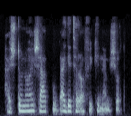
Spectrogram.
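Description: Her voice somewhat breathy and dark and mellow in tone, a woman speaks at a medium pitch. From Iran. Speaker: immigrant business owner. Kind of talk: personal testimony interview.

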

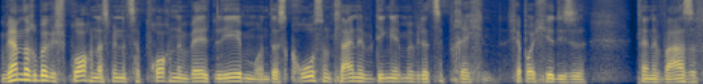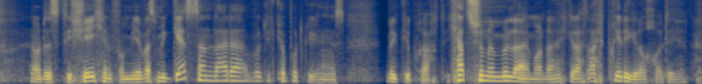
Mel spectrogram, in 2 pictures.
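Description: A man with a dark, mellow tone talks at a very fast pace. The sound is dry and close with no echo, in a very clean recording over a silent background. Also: medium pitch for a man, ordinary pitch variation. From East Berlin, Germany. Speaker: pastor. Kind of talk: sermon.

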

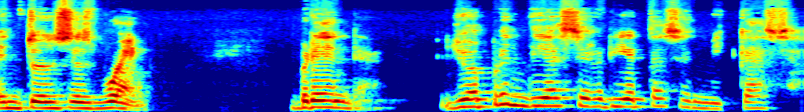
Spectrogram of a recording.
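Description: With a dark, mellow tone, her voice sits fairly high for a woman. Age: 30s. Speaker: nutritionist and family counselor. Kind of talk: interview.

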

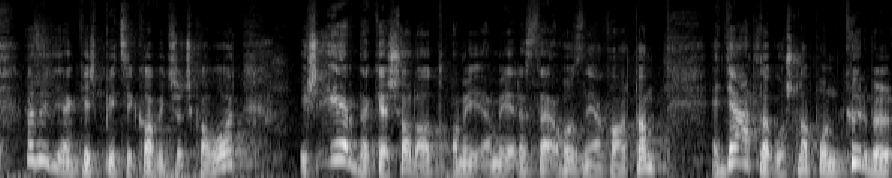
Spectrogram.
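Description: Very fast speech with lively intonation plays against noticeable background noise. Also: man, medium pitch for a man. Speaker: podcast host. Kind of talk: casual chat. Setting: live stream.

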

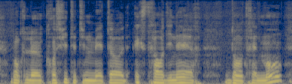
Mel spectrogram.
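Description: Somewhat breathy, a man with a fairly low pitch and a dark, mellow tone talks at a moderate pace. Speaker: podcast host. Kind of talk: casual chat. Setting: in a car. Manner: halting.

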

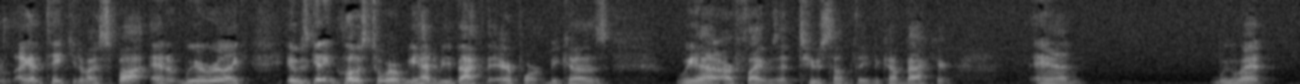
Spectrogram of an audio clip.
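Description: Somewhat breathy and fairly high-pitched, a man with an American accent talks at a very fast pace between long, frequent pauses, using ordinary pitch variation. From California. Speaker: podcast host. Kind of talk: casual chat.

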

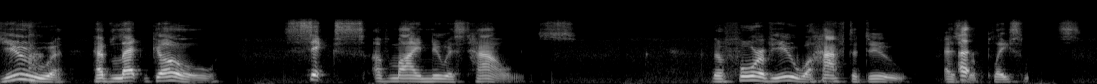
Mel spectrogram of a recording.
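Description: A loud, booming put-on character voice at a low-to-middle pitch, very slow, with long, frequent pauses. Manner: commanding, threatening.

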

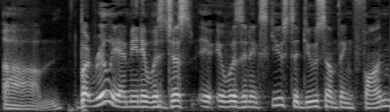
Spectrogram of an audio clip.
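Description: A man with an unremarkable speaking voice talks at a moderate pace with ordinary pitch variation, on a very clean recording with a silent background. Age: 40s. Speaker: marathon runner and author. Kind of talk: interview.

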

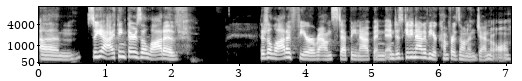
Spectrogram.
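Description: A woman's ordinary speaking voice in an American accent, medium in pitch, fairly quick, with lively intonation over a quiet background. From Colorado, Denver suburbs. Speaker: real estate broker. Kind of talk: interview.

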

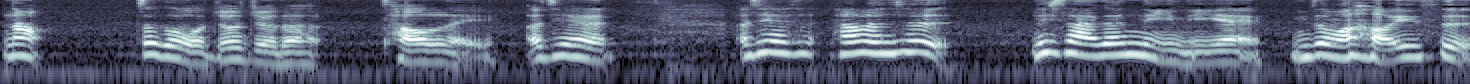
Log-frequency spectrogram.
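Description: With a Taiwanese accent, a woman speaks at a moderate pace with long, frequent pauses, a high pitch and very wide pitch swings, over noticeable background noise. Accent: Taiwanese Mandarin. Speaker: fan fiction writer. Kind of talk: casual chat.

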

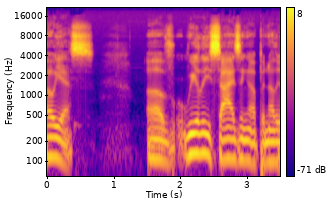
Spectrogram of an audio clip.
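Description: A dark, mellow tone in a Philadelphia accent, with ordinary pitch variation and a very slow pace. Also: man. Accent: Philadelphia-area American. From Philadelphia suburbs, Pennsylvania. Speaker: nonprofit youth basketball executive. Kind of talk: interview.

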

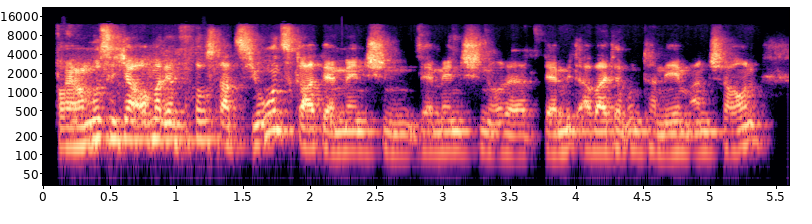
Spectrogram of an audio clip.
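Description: A man at medium pitch, fairly quick in pace, with ordinary pitch variation and audible room echo. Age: 30s. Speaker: tech startup co-founder and CEO. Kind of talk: podcast interview.

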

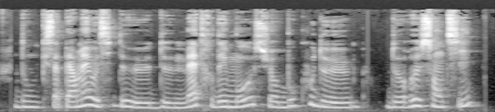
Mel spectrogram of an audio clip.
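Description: This woman's voice sits at a medium pitch and is somewhat breathy. She speaks at a fairly slow pace with ordinary pitch variation. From international childhood (Gabon, Brazil), French roots. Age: 20s. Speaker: eco-travel advocate. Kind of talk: casual interview. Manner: hesitant, many fillers and repetitions.

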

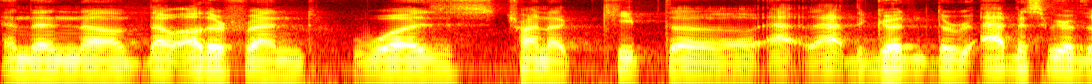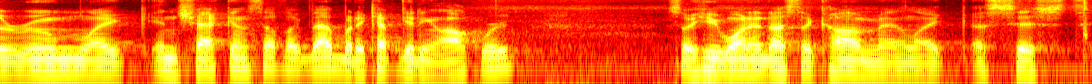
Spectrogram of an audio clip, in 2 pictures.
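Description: In a medium pitch, a man speaks at a moderate pace with monotone, flat intonation. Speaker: podcast host. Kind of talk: casual chat. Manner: laughing often, casual.

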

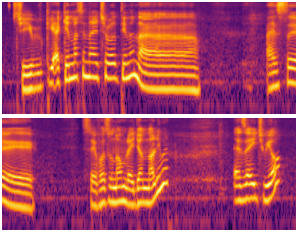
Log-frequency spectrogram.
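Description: Very slow, with long, frequent pauses, a man speaks at a fairly high pitch, making very wide pitch swings while his loudness stays very even. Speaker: podcast co-host. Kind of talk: casual chat.

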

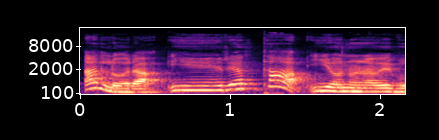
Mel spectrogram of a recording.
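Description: Audible room echo follows a woman as she talks at a very slow pace. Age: 20s. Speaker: podcast host. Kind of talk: casual chat.

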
